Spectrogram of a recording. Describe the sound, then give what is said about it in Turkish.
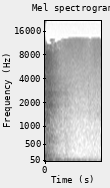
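A door shuts with a single heavy thud, followed by a short fading rumble and quiet room tone. “Çık ve kapa kapıyı.”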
